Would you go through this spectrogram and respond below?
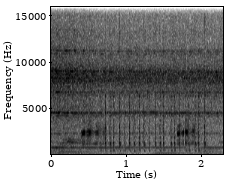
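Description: A frog croaks in a Shin-chan video game, a rapid pulsing rattle lasting over a second under a sustained game-music drone, with a brief chirp at each end and no speech.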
